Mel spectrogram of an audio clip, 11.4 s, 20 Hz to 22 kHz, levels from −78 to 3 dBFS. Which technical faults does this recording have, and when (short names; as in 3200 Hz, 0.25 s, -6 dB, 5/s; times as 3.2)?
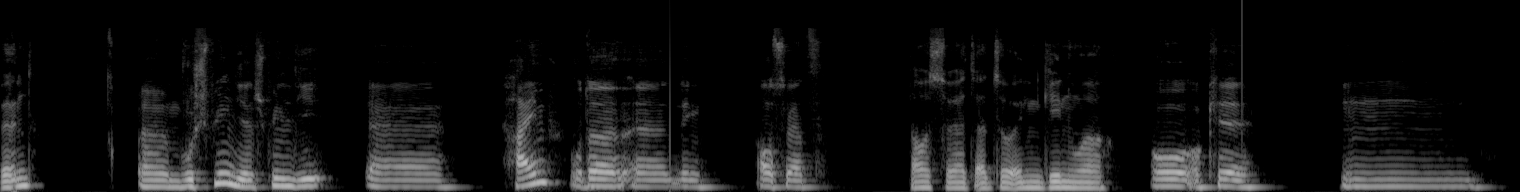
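5.02 pop -20 dBFS
9.31 pop -11 dBFS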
